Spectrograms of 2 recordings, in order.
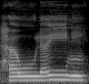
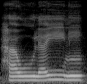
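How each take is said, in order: Both takes have the same delivery.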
